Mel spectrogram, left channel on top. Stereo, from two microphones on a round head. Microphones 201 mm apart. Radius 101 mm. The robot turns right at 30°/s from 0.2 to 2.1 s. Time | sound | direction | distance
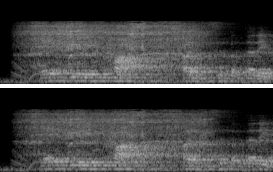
0.4 | a woman speaking | 40° left | 2 m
